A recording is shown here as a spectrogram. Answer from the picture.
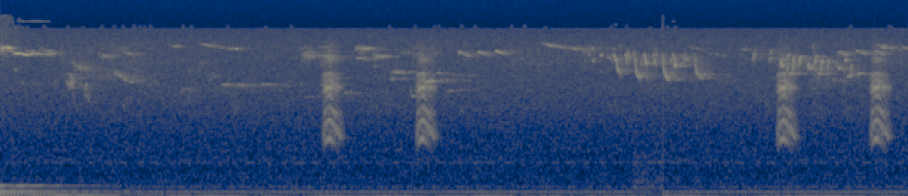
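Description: Faint bird calls: four short calls in two pairs about a second apart, with softer high chirps between them, over a low steady hum.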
